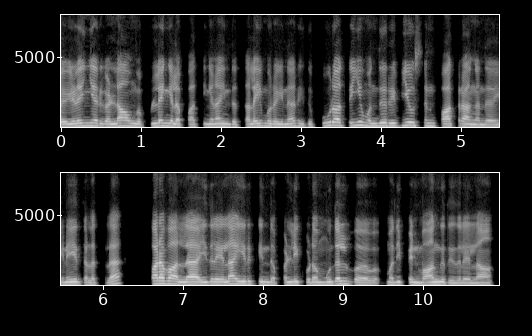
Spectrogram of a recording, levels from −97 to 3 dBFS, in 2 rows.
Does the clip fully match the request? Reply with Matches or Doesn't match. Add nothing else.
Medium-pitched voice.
Matches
